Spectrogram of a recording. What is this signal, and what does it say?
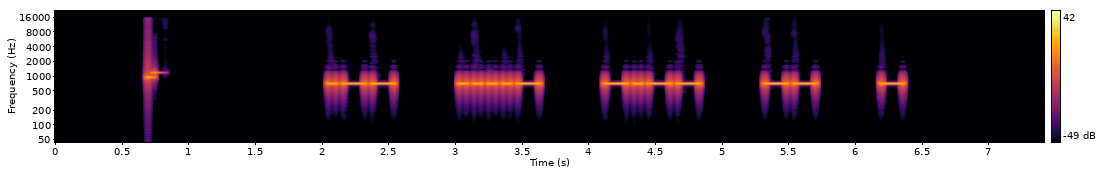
Morse code, heard as a keyed tone, about 22 wpm, spaced as for 12 wpm, 700 Hz. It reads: W4YMT
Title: USA Call Signs - 5 Characters - 3x Character Spacing - 22wpm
